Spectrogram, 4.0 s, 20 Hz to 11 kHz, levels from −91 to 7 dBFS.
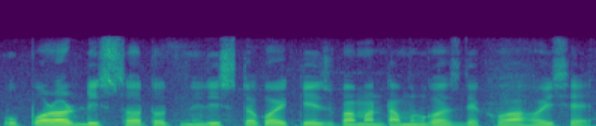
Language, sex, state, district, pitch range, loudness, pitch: Assamese, male, Assam, Hailakandi, 110-125 Hz, -20 LUFS, 115 Hz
